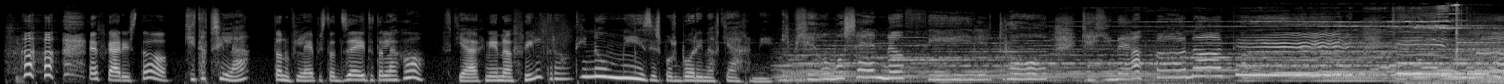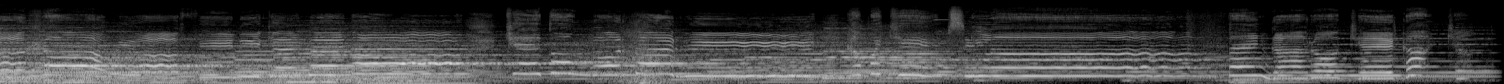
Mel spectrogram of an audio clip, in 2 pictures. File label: Mother speaking singing; Over The Moon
